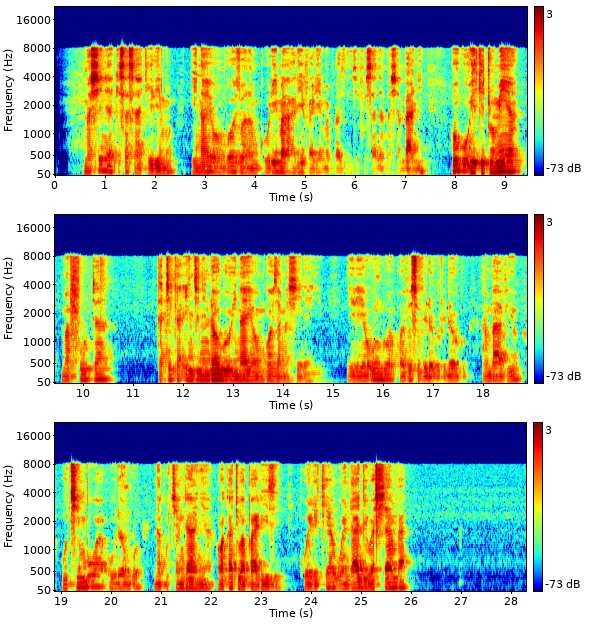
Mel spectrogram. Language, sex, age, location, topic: Swahili, male, 25-35, Dar es Salaam, agriculture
